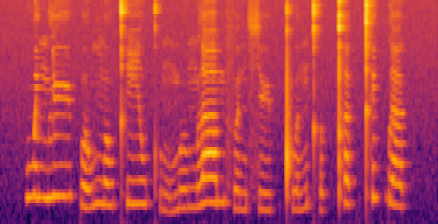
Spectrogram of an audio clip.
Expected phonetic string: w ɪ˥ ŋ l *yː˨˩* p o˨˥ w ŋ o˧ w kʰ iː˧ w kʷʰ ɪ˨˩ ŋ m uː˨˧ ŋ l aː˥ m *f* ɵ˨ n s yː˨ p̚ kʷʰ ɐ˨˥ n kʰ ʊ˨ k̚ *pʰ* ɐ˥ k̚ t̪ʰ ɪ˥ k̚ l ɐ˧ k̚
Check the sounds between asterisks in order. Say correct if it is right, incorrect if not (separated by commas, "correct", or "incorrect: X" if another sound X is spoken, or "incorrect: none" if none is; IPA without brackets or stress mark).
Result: incorrect: yː˥, correct, correct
